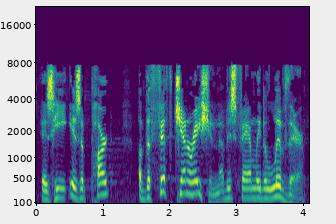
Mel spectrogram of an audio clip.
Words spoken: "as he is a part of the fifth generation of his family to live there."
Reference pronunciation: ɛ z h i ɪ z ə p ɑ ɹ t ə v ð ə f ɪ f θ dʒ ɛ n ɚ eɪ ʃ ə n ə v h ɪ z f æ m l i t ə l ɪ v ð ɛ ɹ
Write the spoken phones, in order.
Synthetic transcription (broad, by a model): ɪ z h i ɪ z ə p ɑ ɹ t ə v ð ə f ɪ f θ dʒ ɛ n ɚ eɪ ʃ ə n ə v ɪ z f æ m l i t ə l ɪ v ð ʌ ɹ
